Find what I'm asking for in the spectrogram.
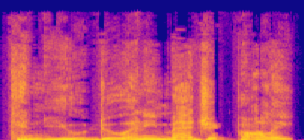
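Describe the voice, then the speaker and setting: A man's voice: a little high, big pitch swings, normal speed, darkish tone, slightly rough, dry recording, voice pushed up, full character voice. A man voicing an earnest, polite little girl in a children's storybook, exclaiming and sincere. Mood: despondent.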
